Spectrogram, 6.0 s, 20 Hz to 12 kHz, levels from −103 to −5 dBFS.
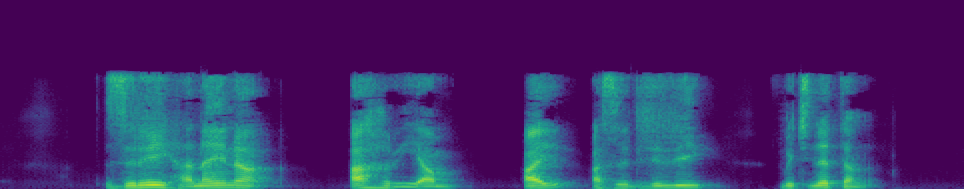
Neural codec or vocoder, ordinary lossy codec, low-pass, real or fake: codec, 16 kHz, 1 kbps, X-Codec, WavLM features, trained on Multilingual LibriSpeech; AAC, 48 kbps; 7.2 kHz; fake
